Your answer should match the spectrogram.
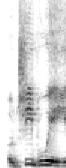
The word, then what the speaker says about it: Ojibwe: me if i'm if if i'm about to butcher the name but you're but you're a member of the of the ojibwe uh people of uh of uh of the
